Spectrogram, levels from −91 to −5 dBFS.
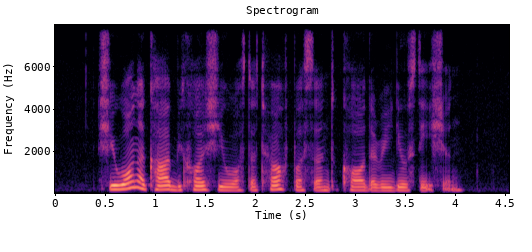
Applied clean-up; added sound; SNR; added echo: none; none; none; none.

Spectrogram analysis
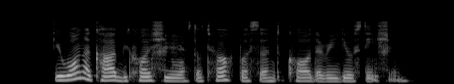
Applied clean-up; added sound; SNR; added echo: neural mask model DeepFilterNet 3.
